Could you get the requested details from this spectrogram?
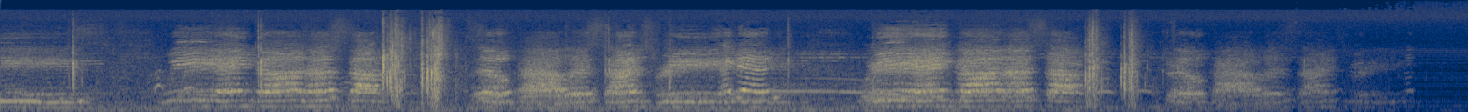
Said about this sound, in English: That's the sound of the crowd at Friday night's open mic, organized by POC-centered student poetry collective Eye to Eye,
